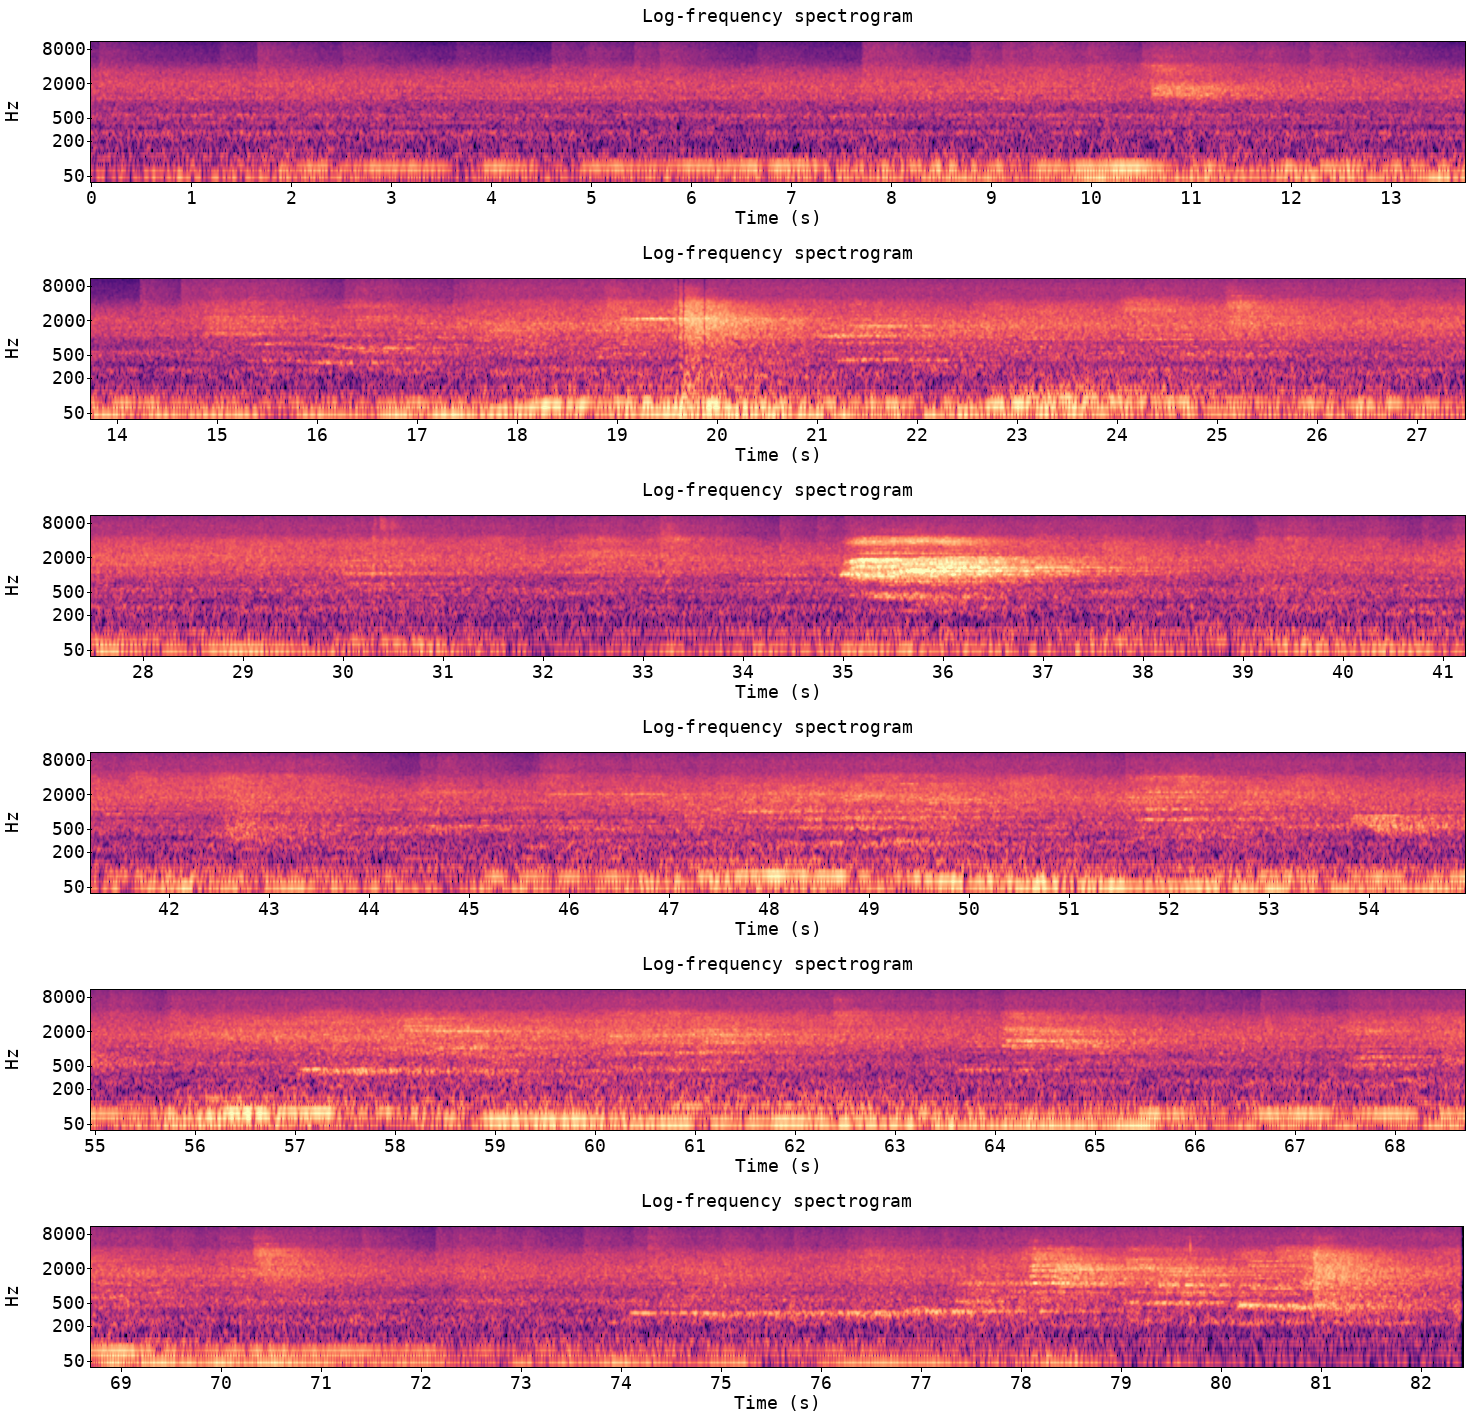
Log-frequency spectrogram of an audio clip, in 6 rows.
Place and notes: Altstadt, Düsseldorf, Deutschland - Düsseldorf, parking garage
Inside an almost empty parking garage. The deep resonating sound of car motors in the distant, steps and a car starting and exiting the level.
This recording is part of the exhibition project - sonic states
soundmap nrw - topographic field recordings, social ambiences and art places
8 November 2012, 17:15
